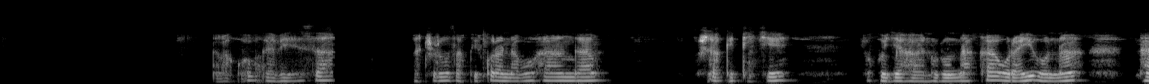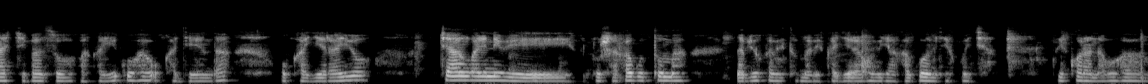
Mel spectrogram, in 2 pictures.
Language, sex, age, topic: Kinyarwanda, female, 25-35, finance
